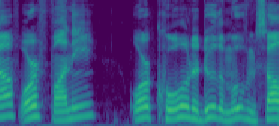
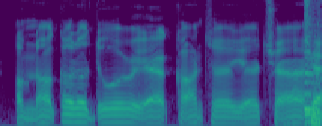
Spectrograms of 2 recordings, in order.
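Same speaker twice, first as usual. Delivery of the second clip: very low, boring, flat monotone; 9 semitones lower, 8 dB quieter than usual. Speaking to chat on stream, in a monotone voice. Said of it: "Monotone voice".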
